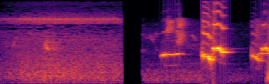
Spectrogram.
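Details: Straw-headed bulbul, a bird known for singing every morning, giving three loud, bubbly, liquid warbled phrases in quick succession after a second of steady background hiss.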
